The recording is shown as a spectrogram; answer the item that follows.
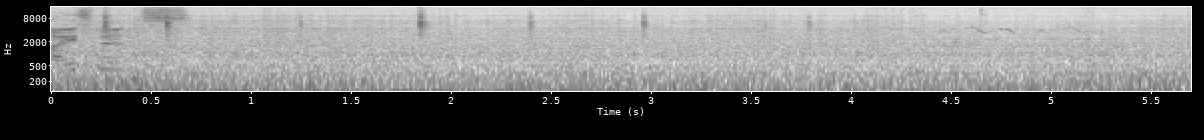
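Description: Steady low road rumber of a car driving along a road toward town, a continuous broadband drone with tire and engine noise throughout, heard from inside the vehicle with no clear talk.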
